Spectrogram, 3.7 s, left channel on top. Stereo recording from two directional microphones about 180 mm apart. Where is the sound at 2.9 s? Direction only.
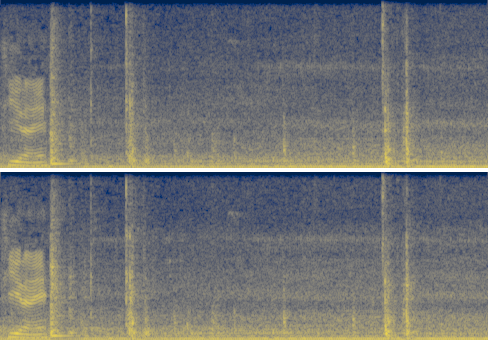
Centre (ahead or behind).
